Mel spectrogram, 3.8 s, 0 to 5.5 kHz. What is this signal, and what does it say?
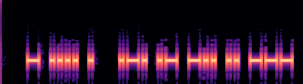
Morse code, heard as a keyed tone, about 25 wpm, 600 Hz. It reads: THE RADIO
